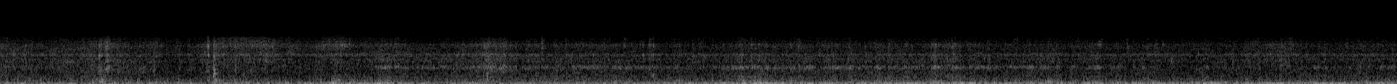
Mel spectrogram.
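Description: Wind buffeting the microphone and water rushing past the hull of a small trimaran under way, a steady rumbling wash with a faint steady hum over it.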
